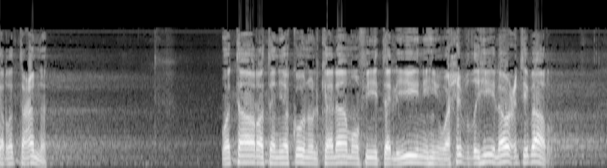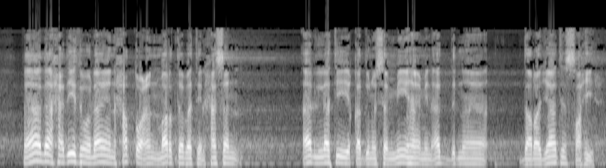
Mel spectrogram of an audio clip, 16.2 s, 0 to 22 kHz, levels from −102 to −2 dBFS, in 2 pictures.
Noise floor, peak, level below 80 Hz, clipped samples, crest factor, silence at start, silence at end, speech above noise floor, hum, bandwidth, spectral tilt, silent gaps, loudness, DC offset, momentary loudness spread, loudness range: -54 dBFS; 0 dBFS; -52 dBFS; under 0.1%; 14 dB; 0 s; 0 s; 41 dB; none; 11 kHz; -5 dB/octave; none; -13 LUFS; under 0.1%; 7 LU; 3 LU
